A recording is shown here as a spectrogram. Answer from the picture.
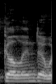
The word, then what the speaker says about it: Galinda: Yeah, she says it's Galinda with a gall, which technically it is.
